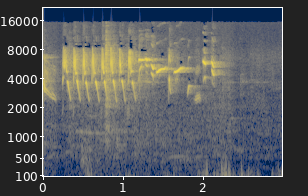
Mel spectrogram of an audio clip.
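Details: Wild Algerian European goldfinch from the El Tarf area, Bouteldja: a fast run of about ten repeated sharp twittering notes, then tinkling whistled slurs and a buzzy ending, with faint low background knocks.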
